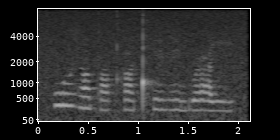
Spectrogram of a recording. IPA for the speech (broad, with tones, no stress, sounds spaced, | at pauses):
w u˦ z ĩ˦ tˤ ɛ̃˨ qʰ ɛ̃˨ ǃʰ ĩ˨ z ĩ˨ b u˨ ʕ i˨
